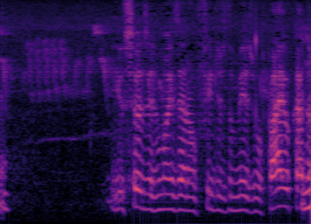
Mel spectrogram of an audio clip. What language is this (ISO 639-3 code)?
por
